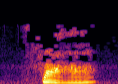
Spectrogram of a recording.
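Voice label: "洒", Mandarin Chinese; hsk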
